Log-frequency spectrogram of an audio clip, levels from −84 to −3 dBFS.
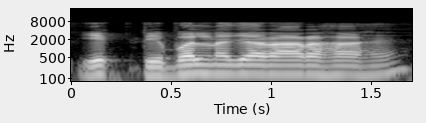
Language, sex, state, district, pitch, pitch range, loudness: Hindi, male, Jharkhand, Ranchi, 140 Hz, 135-145 Hz, -15 LUFS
